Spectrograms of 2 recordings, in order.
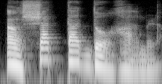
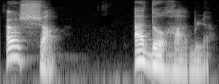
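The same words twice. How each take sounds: First: A t sound links chat to adorable. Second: Chat and adorable are separate, with no t sound. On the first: The speaker calls it wrong. "Et non" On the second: The speaker calls it right. "Quand un nom singulier est suivi d'un adjectif"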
